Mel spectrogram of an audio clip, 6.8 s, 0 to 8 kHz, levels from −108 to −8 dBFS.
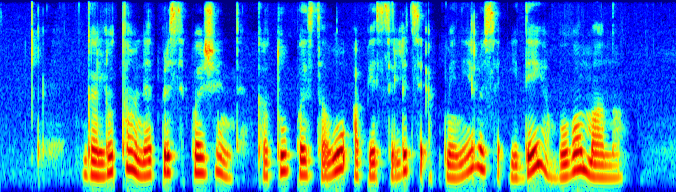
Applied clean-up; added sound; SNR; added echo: none; none; none; none.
